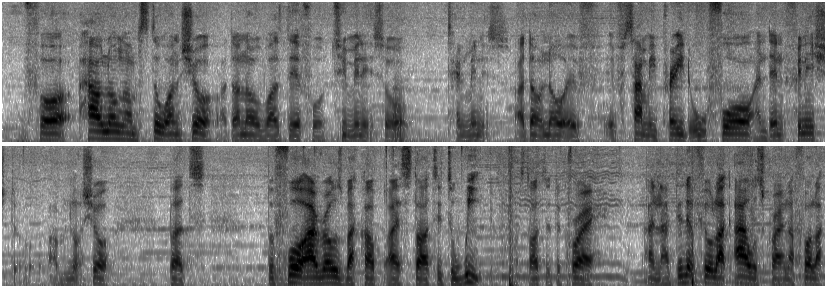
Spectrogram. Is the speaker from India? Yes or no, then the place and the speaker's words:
no; United Kingdom; My mother and father, who are from the Caribbean … I am British and I live in London.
